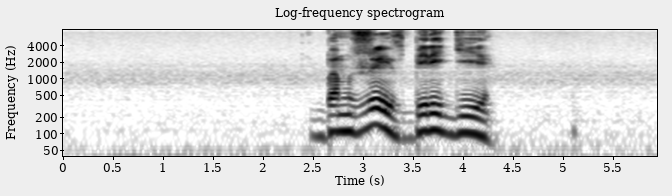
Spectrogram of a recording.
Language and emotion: Russian, neutral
